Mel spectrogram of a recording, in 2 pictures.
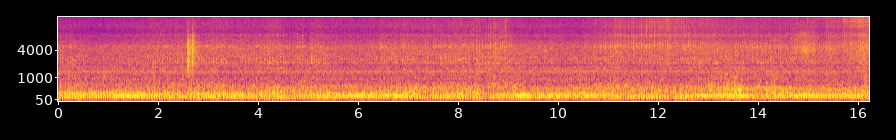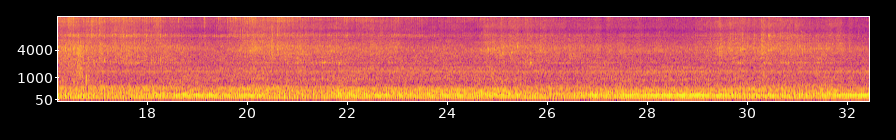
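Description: An engine idling steadily, with one brief click about two and a half seconds in.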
